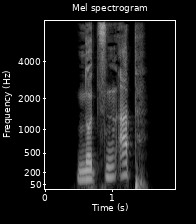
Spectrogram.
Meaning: inflection of abnutzen: 1. first/third-person plural present 2. first/third-person plural subjunctive I
- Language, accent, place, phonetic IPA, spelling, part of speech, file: German, Germany, Berlin, [ˌnʊt͡sn̩ ˈap], nutzen ab, verb, De-nutzen ab.ogg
